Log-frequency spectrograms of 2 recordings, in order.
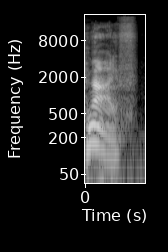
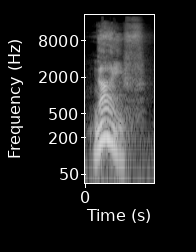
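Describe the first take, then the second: First: The word starts with a K sound. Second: The word starts with no K sound. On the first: The speaker calls it wrong. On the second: The speaker calls it right. "K is shush"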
